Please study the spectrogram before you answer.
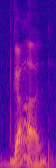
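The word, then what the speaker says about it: גד: So you would get a pronunciation of what we call Gad today would actually have been pronounced God, because it would have been ah. It wouldn't have been ah, like we have in modern English.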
